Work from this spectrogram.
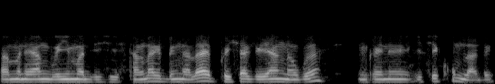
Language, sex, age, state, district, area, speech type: Bodo, male, 18-30, Assam, Kokrajhar, rural, conversation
